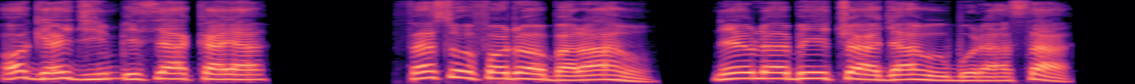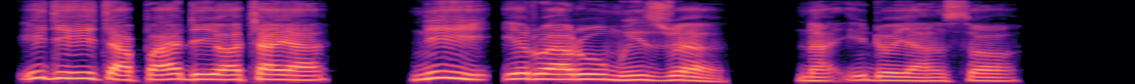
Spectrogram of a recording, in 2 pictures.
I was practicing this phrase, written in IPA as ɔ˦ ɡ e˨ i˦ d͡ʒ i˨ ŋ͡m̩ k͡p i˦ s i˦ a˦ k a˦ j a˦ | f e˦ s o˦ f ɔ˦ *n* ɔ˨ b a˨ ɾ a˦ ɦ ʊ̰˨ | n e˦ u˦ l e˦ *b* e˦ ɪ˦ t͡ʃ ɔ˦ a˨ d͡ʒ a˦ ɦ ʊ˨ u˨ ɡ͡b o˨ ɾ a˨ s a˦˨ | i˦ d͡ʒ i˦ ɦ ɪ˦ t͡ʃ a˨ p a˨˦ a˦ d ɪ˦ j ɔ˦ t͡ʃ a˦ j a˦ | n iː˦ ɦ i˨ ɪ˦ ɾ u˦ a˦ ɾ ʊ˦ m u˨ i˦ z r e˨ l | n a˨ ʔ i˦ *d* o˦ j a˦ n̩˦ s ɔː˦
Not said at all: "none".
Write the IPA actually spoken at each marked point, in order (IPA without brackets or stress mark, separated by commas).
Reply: d, b, d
